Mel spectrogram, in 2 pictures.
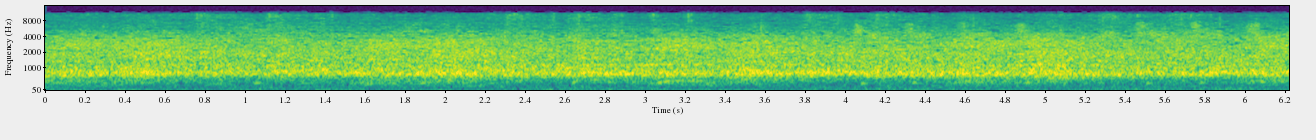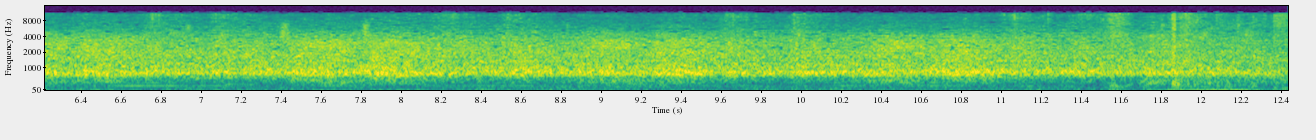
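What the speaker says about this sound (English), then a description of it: "That just means this crowd's going to get even louder" Stadium crowd noise in the football video game Madden NFL 22 forms a steady, dense roar that holds at an even level for the whole stretch.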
